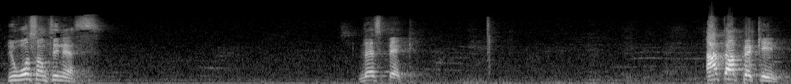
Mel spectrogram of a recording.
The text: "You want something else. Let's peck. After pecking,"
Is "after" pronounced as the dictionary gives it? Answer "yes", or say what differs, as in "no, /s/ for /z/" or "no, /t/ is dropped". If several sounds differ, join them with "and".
no, /f/ is dropped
